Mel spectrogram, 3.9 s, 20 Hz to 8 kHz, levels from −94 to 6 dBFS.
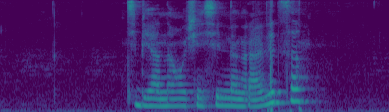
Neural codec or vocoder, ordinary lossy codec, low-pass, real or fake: none; none; none; real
